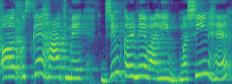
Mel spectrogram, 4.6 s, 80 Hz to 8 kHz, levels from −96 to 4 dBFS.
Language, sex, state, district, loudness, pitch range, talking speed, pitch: Hindi, female, Bihar, West Champaran, -12 LUFS, 290-395 Hz, 115 wpm, 340 Hz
